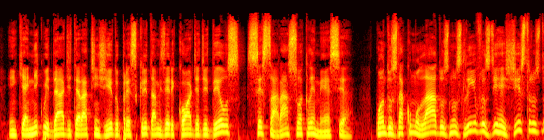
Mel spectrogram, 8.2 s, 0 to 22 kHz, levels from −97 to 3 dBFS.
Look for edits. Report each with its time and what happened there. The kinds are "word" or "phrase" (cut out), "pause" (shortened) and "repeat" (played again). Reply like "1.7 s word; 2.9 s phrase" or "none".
2.2 s word; 3.6 s pause; 6.0 s word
